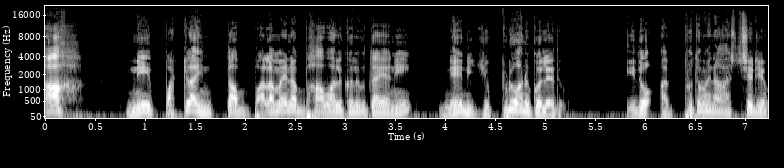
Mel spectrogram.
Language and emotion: Telugu, surprised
